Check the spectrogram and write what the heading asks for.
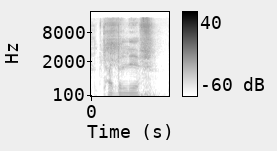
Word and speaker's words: Tapa Liv: It's T, yeah, pronounced, or the pronunciation is T-A-P-A-L-E-E-V. – It's a good. – Liv. Tapa Liv.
